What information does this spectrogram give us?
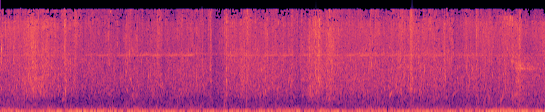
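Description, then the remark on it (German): Gentle water of the Sea of Galilee laps and splashes steadily against a beach in the early morning, a continuous wash of small waves with brief louder splashes, and no voices. “Hört mal gut hin, so klingt der See Genezareth, wenn er in den frühen Morgenstunden an den Strand plätschert.”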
